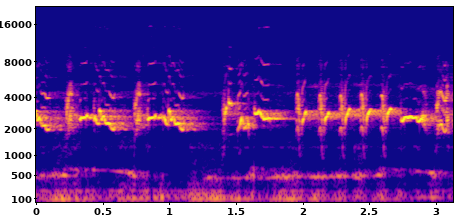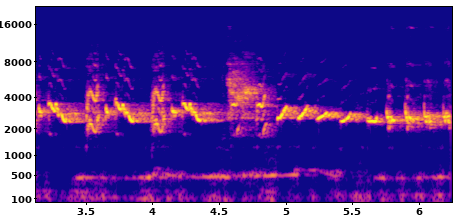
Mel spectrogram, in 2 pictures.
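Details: Sooty-headed bulbuls in a busy, continuous chorus meant to prompt other birds to sing: dense overlapping chirps and short warbled phrases, with a steady low tonal hum running beneath.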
